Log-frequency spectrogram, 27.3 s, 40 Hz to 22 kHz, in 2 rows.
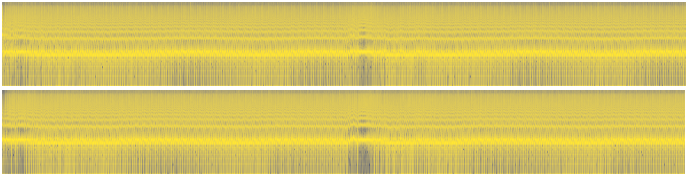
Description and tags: Distorted sin wave scream 6 [LOUD]
dark, distortion, noisy, loud, hard, processed, distorted, sfx, experimental, vst, noise, hardcore, flstudio, sine, gabber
